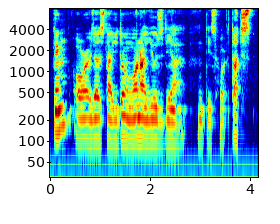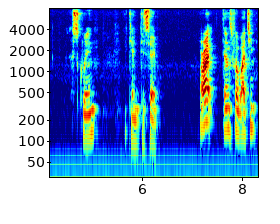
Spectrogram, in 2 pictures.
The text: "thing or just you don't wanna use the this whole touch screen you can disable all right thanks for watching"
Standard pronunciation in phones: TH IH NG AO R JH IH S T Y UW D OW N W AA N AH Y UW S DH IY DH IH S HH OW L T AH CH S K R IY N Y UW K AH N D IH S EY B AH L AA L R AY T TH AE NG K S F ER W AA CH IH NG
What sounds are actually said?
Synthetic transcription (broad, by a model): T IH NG AO R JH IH S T Y UW D OW N W AA N AH Y UW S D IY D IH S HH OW T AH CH S K R IY N Y UW K AH N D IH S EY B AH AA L R AY T T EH NG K S F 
